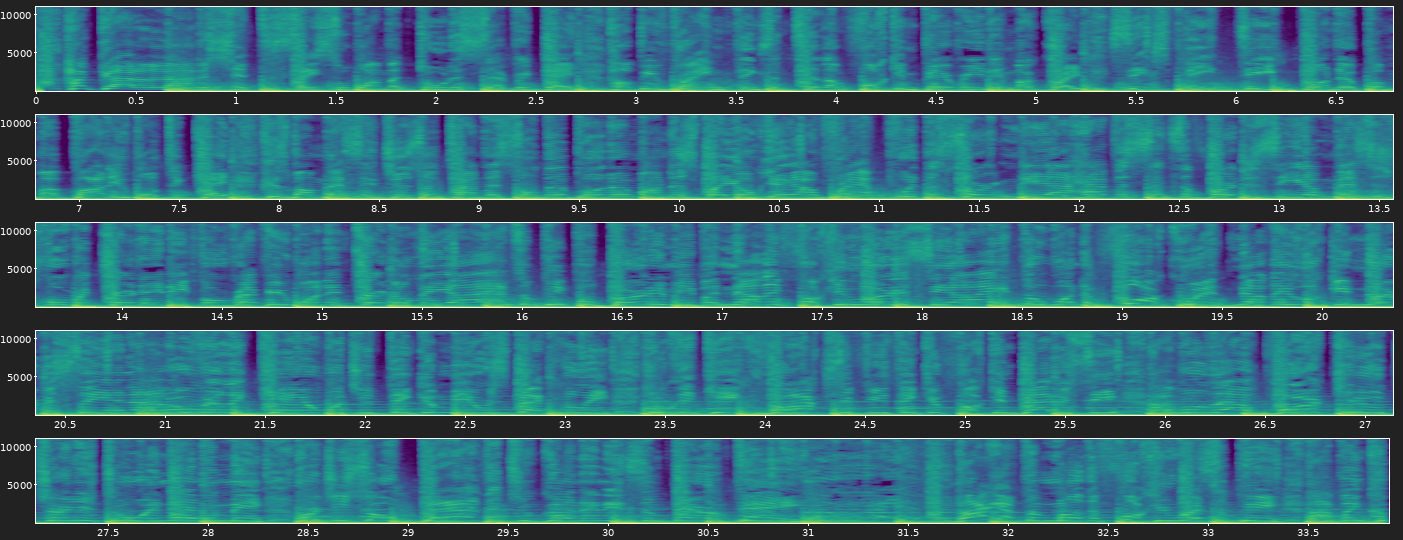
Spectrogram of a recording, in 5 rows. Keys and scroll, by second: 9.0 ctrl+z, 9.8 ctrl+-, 10.4 ctrl+=, 15.4 ctrl+-, 17.6 ctrl+=, 22.1 ctrl+-.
